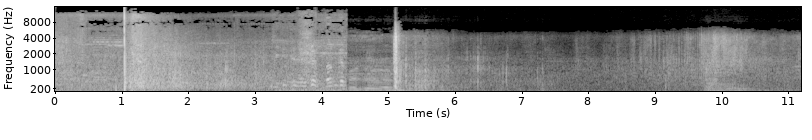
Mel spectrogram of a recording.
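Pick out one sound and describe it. Fireworks explode with loud sharp bangs.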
